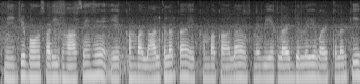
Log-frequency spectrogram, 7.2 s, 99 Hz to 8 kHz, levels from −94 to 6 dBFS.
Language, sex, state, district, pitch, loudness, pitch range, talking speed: Hindi, male, Uttar Pradesh, Muzaffarnagar, 135 Hz, -17 LUFS, 130-140 Hz, 210 wpm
